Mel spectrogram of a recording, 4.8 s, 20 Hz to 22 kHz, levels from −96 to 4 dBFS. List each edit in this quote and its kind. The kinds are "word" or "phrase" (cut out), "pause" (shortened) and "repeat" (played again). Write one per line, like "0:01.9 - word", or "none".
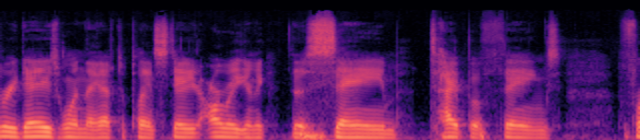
0:01.1 - word
0:02.0 - phrase
0:03.1 - pause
